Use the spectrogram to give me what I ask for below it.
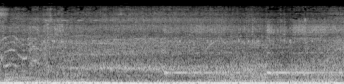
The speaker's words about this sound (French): le moteur, on y tient. Tu veux le démarrer ?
